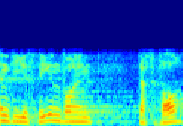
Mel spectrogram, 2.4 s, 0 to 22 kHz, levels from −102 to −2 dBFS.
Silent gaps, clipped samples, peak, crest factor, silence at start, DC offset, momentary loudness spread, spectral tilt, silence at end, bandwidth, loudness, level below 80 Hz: none; under 0.1%; -14 dBFS; 18 dB; 0 s; under 0.1%; 12 LU; -6.5 dB/octave; 0 s; 4.4 kHz; -32 LUFS; -70 dBFS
